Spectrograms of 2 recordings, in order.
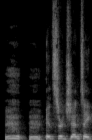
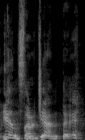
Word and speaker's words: Insurgente: Insurgente combat added to home cities. That's, I'm assuming, 15%. Don't pronounce it like that. You'll offend all the Spanish speakers. Los Hispanohablantes. I'm sorry. Insurgente. Okay. Gente. Insurgente. Okay.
